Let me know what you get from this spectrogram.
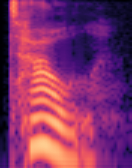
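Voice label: "towel", British English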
